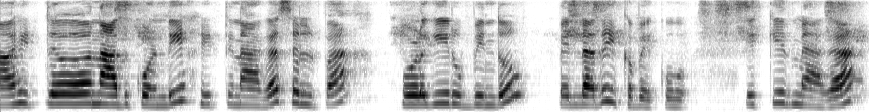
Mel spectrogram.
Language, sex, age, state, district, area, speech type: Kannada, female, 30-45, Karnataka, Bidar, rural, spontaneous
